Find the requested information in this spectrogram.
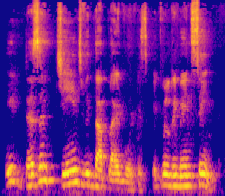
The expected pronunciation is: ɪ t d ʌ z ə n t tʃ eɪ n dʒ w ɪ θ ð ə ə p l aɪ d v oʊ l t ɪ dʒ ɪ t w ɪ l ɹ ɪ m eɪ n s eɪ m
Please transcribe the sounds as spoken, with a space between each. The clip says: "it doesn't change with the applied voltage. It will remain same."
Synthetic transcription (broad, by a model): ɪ t d ʌ z ə n t tʃ eɪ n dʒ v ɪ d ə ə p l aɪ d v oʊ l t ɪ z ɪ t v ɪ l ɹ ɪ m eɪ n s eɪ m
